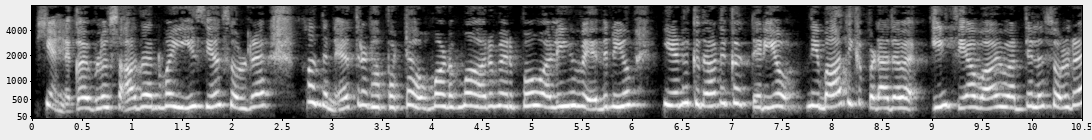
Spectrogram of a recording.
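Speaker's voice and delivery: high, wounded, tearful protest; hurt, tearful younger sister. Acted.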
